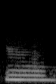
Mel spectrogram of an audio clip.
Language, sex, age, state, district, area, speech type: Sanskrit, female, 18-30, Maharashtra, Wardha, urban, conversation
